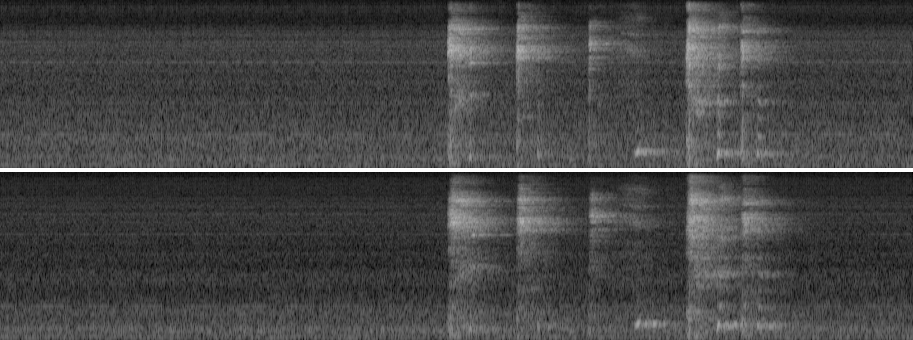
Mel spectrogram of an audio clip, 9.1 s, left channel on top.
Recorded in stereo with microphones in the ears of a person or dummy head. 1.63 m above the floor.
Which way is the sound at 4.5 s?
30° left (ahead or behind).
